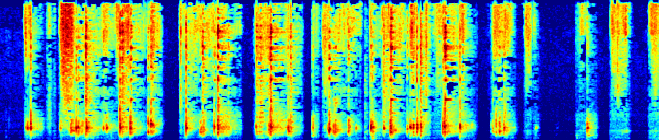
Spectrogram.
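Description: Hands greased with ghee kneading and squeezing a soft bread-and-milk-powder dough in a glass bowl: irregular short sticky squishes, several a second, growing sparser near the end.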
